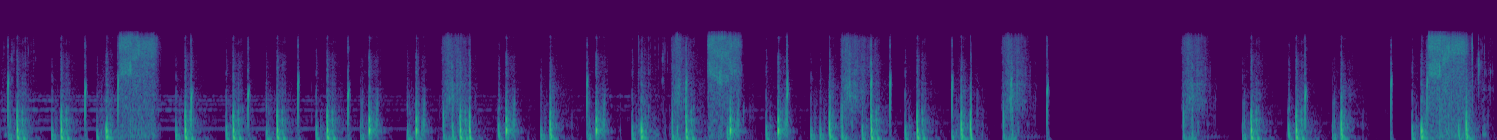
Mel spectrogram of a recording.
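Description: A pickaxe strikes stone in quick, repeated knocks.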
